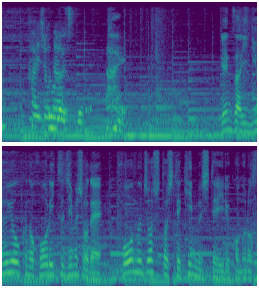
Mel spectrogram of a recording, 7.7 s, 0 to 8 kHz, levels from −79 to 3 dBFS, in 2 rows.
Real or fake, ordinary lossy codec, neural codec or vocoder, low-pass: real; none; none; 7.2 kHz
